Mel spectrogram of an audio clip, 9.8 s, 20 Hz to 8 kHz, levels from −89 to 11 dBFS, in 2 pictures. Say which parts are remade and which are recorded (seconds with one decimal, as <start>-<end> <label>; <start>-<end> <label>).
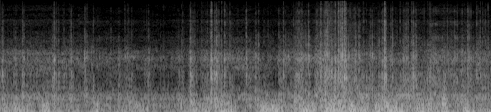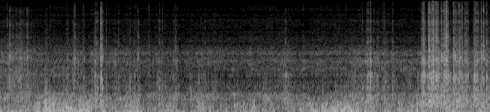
0.0-0.8 recorded; 0.8-1.5 remade; 1.5-4.2 recorded; 4.2-4.8 remade; 4.8-9.8 recorded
